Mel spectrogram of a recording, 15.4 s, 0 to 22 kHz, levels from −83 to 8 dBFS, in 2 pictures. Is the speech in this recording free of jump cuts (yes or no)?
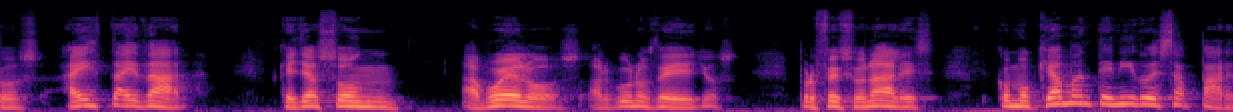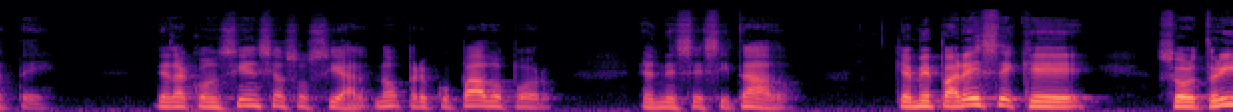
yes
